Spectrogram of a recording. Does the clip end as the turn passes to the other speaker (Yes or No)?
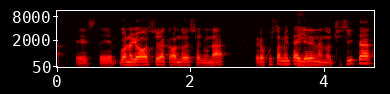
No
